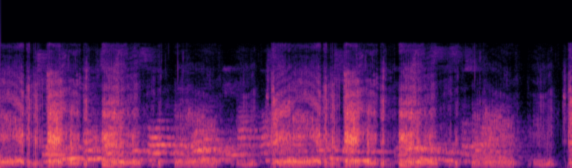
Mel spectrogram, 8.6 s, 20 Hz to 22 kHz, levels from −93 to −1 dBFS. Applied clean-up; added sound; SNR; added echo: none; Growling; -4 dB; reverberation time 1.2 s.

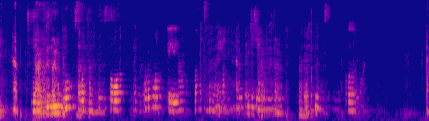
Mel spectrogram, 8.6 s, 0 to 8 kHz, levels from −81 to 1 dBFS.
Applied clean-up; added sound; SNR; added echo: neural mask model DeepFilterNet 3.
